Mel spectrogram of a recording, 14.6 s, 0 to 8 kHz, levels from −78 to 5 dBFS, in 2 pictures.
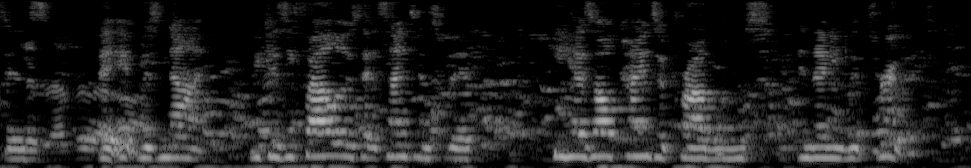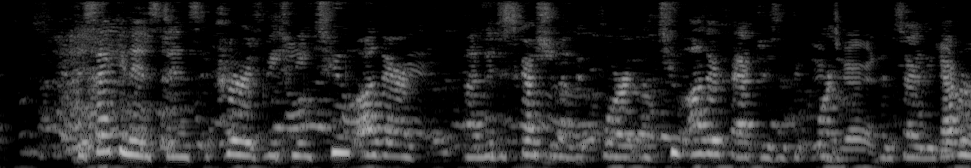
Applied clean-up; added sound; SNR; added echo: classical method WPE with log-MMSE.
